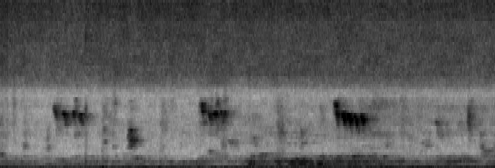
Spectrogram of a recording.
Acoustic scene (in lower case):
residential area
